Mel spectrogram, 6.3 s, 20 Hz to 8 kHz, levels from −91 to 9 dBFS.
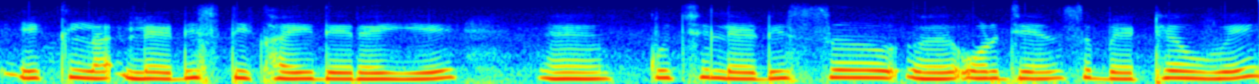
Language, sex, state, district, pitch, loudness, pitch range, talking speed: Hindi, female, Uttarakhand, Uttarkashi, 235 Hz, -10 LUFS, 220-255 Hz, 135 wpm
